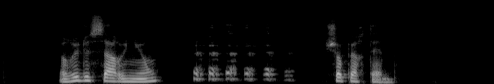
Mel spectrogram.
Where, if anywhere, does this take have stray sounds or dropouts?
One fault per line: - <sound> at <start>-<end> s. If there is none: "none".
- laugh at 1.9-3.0 s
